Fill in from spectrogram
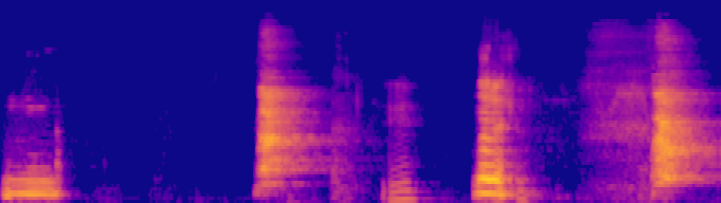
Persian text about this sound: آروم باشین، آروم باشین. آره اینم سگایی که ما ازشون بیبی سیت میکنیم.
